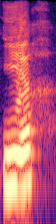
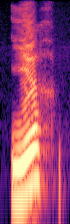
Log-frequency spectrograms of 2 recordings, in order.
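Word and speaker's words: עיר: And ir, spelled with an ein here, ir, which is not pronounced, ein, yod, resh, ir. You don't pronounce the ein.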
